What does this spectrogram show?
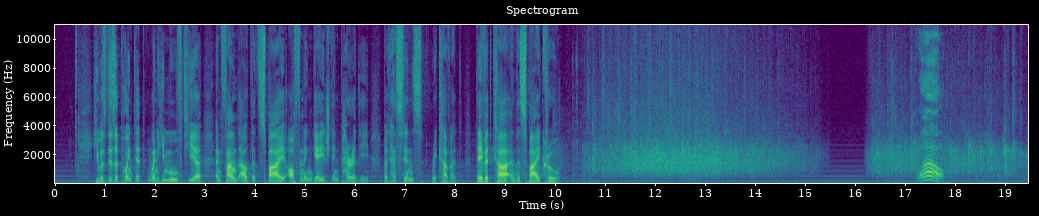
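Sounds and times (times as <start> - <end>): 
speech: 0.8 - 10.2
crowd clapping: 10.5 - 15.4, 16.2 - 19.4
person exclaiming: 17.3 - 17.8.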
